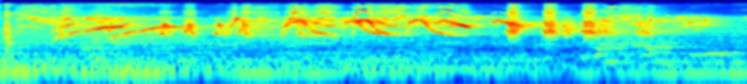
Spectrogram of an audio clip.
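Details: Lively song of the white-vented myna, played to draw other birds into singing. Rising and falling slurred whistles come in quick succession over a steady background hum.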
